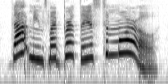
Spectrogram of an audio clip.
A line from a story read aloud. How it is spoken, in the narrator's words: exclaimed Thomas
